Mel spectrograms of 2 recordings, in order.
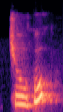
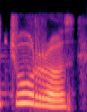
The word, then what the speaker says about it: churro: Churro, menina, yo quería churros, pero aquí como la eje fuerte la pronunciamos como J y vuestra she como shu, pues me salía a decir churro.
